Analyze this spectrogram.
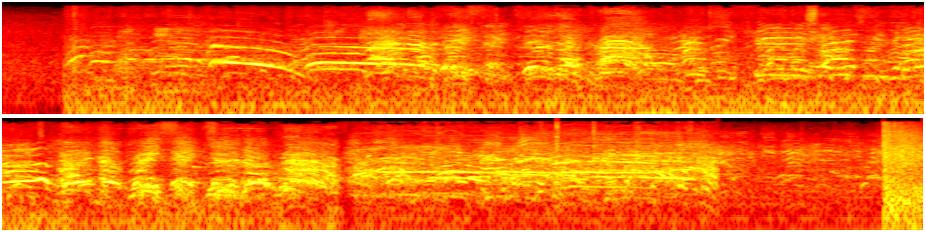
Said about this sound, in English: Over the weekend, you saw a lot of people proudly shouting about their abortions at pro-choice riots all over the country. Here's what Washington, D.C. and Los Angeles look like.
